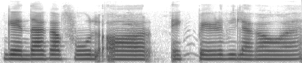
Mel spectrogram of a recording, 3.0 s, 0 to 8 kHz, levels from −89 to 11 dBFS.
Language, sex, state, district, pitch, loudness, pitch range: Hindi, female, Haryana, Charkhi Dadri, 200 Hz, -20 LUFS, 195-205 Hz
